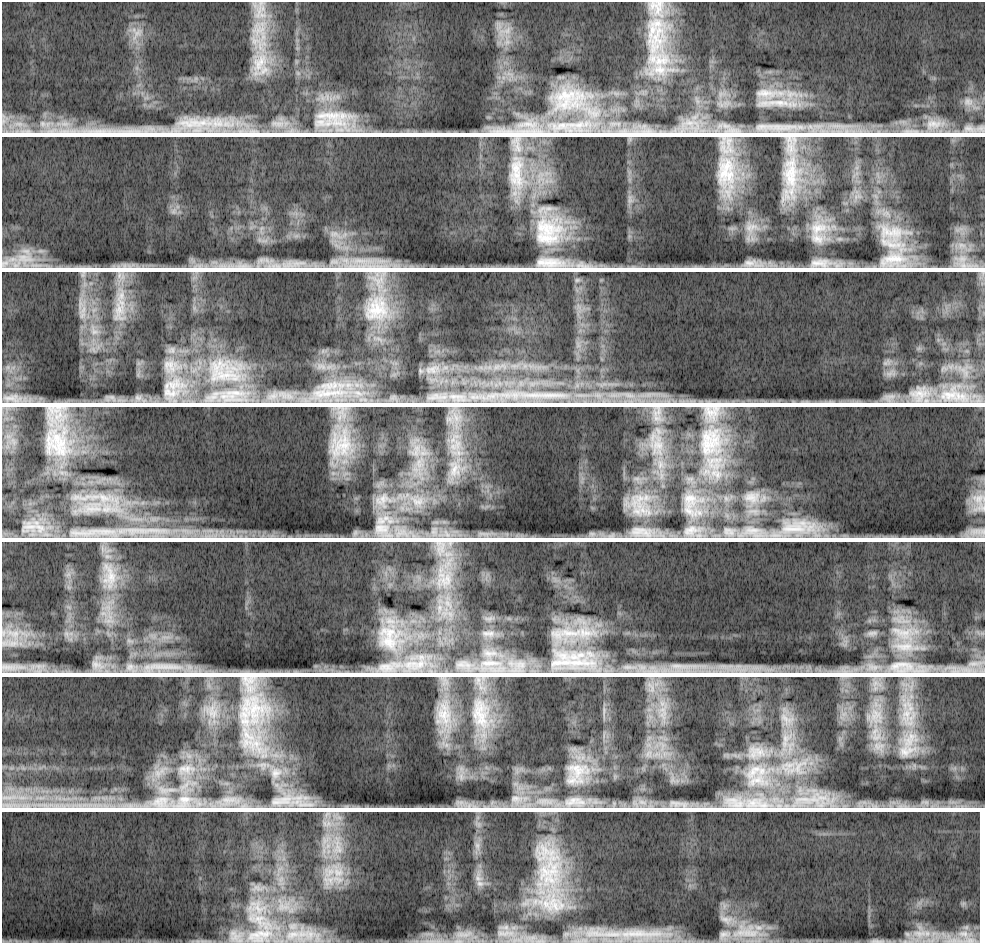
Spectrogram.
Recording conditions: poor microphone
